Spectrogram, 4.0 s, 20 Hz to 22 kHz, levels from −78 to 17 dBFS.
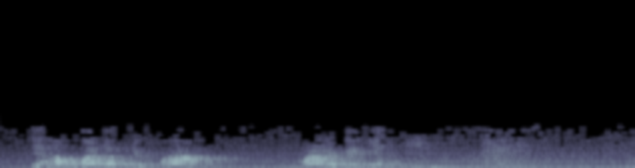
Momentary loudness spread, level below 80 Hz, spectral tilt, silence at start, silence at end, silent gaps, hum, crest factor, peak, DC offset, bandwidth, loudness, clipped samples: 13 LU; -36 dBFS; -10.5 dB/octave; 0 s; 0 s; none; none; 20 dB; -2 dBFS; under 0.1%; 5.8 kHz; -21 LUFS; under 0.1%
